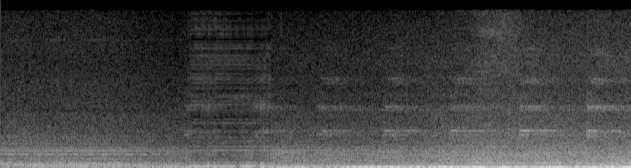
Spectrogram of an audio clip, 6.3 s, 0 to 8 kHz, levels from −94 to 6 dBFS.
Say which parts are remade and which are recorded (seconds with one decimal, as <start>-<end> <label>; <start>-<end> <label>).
0.0-1.9 recorded; 1.9-2.7 remade; 2.7-6.3 recorded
